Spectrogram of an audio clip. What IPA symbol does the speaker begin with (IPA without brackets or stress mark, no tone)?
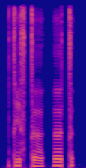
t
